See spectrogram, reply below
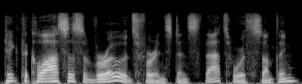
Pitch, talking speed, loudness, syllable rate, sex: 115 Hz, 200 wpm, -18 LUFS, 5.8 syllables/s, male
